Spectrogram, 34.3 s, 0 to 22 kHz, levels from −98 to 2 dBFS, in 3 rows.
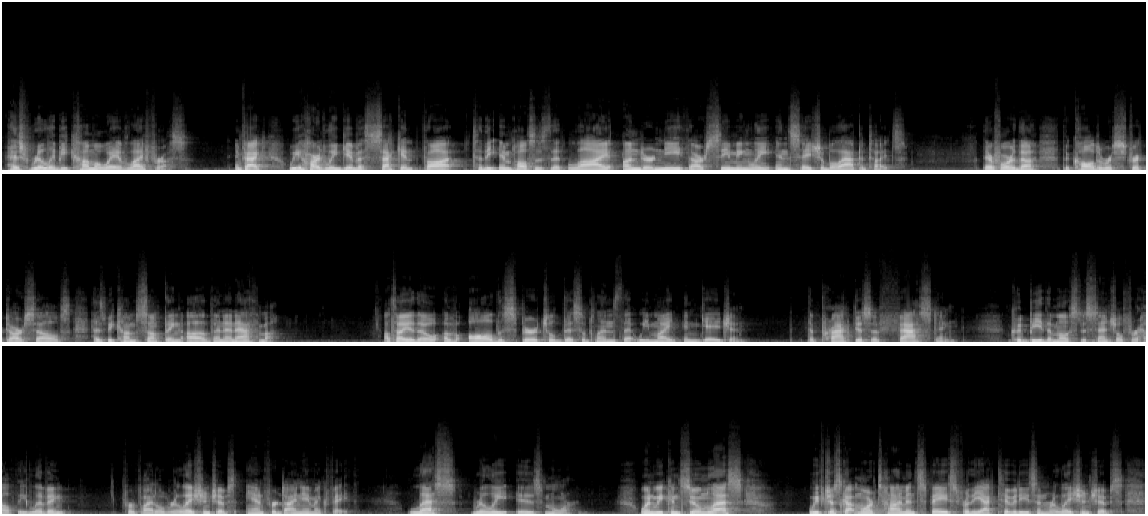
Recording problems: muffled; slightly; fading above 3 kHz

